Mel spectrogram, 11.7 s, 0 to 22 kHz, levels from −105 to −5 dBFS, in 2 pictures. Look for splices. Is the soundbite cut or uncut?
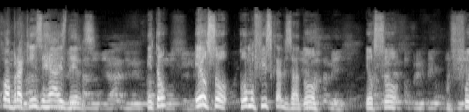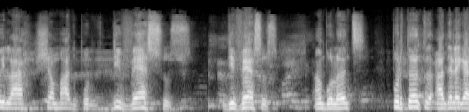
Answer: uncut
